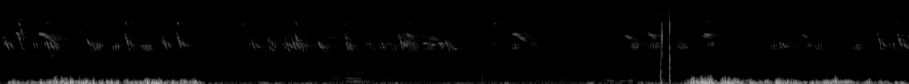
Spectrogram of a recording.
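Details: Several martins flying around in the morning give a steady stream of high, gurgling chirps and twitters, with a person talking and low rumbling noise at the start and end.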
